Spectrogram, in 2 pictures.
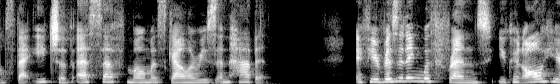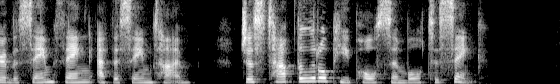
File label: Museum Tour Sample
